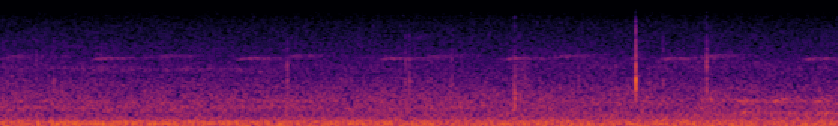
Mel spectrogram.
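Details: Spring peepers calling near a pond as a snapping turtle heads toward the water; short high peeps repeat from several frogs in the background over a steady low rumble of wind or handling noise, with a sharp click near the end.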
